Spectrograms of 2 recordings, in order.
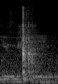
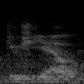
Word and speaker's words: usually: because it is actually when you hear somebody saying usually ushiel the english listener is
